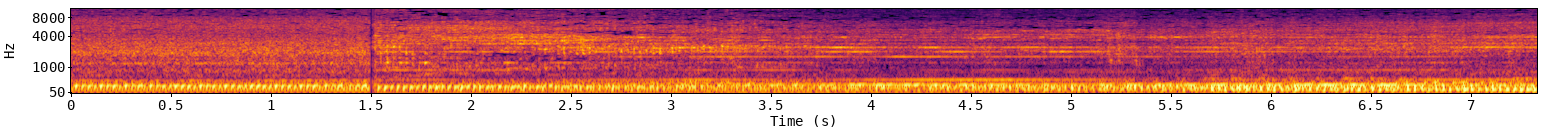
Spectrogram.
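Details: Commer van with 2.3 turbo, old external fuel pump before in-tank conversion: thin steady high whine over rough engine running, constant pitch; noisy external fuel pump.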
